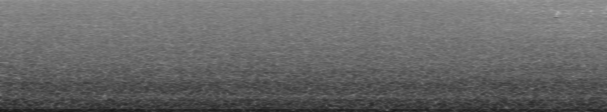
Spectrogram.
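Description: A large waterfall's steady roar: a dense, even rush of falling water with a deep rumble underneath.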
